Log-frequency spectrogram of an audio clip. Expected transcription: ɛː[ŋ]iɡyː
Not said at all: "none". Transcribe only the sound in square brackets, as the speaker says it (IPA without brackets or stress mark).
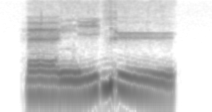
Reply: ŋ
